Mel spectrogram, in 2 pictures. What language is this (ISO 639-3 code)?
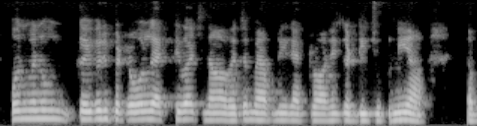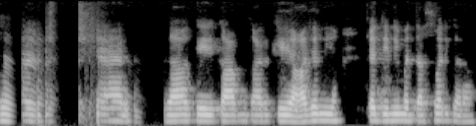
pan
